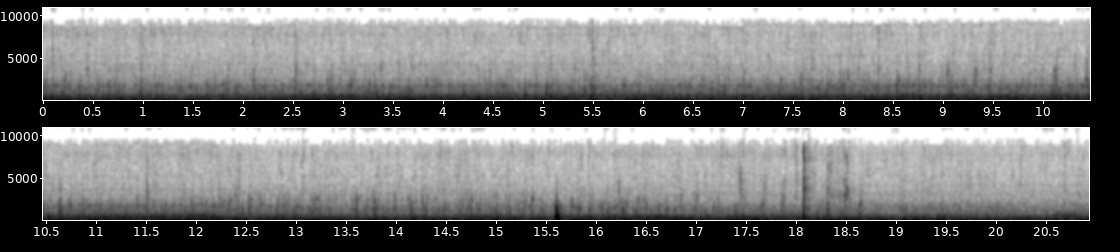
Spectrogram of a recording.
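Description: A pot of chicken and vegetable broth boiling, a steady bubbling, with two sharp clicks a few seconds apart near the end.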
